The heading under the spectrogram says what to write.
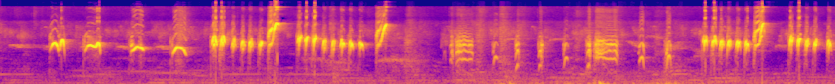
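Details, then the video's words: Green leafbird in full song, played to provoke a spotted young leafbird into anger and fighting spirit: bright whistled notes, short repeated chirp runs and rising sweeps, tumbling quickly with brief pauses. "CUCAK IJO GACOR MEMANCING CUCAK IJO TROTOL AGAR EMOSI DAN PANAS"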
